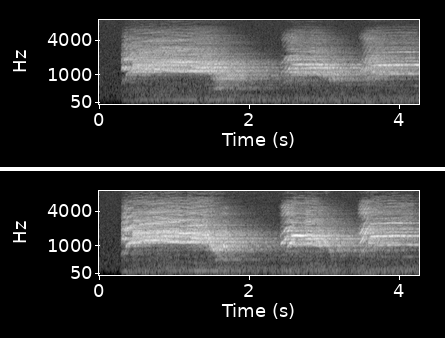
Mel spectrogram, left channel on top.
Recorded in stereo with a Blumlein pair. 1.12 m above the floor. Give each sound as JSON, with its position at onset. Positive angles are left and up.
{"t": 0.3, "sound": "a scream", "azimuth_deg": -65, "distance_m": 2.5}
